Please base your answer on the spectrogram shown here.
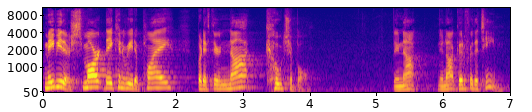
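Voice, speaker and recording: A man's voice: sits high, fairly bright tone, long reverb tail. A man preaching a sermon as pastor, conversational and folksy, with casual asides and self-corrections.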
